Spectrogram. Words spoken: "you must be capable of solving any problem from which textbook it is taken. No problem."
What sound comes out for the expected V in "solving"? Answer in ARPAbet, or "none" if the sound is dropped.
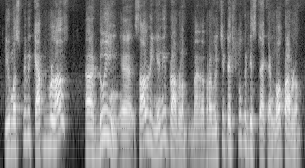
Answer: V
